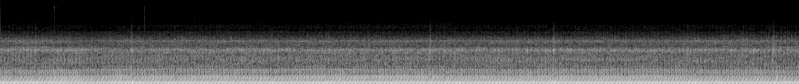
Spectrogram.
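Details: Renegade 1000 V-twin at cruise: steady drone with faint irregular pops breaking the rhythm; intermittent misfire, cause not yet confirmed.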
